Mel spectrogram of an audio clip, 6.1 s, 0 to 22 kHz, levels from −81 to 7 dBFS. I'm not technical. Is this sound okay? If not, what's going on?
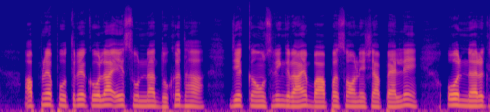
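Yes, this sound is okay, with nothing wrong to point out.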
